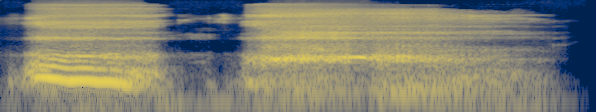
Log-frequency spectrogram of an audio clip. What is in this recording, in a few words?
old man groaning with gre; sound effect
